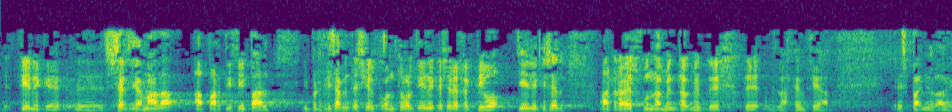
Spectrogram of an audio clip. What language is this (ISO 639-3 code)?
spa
